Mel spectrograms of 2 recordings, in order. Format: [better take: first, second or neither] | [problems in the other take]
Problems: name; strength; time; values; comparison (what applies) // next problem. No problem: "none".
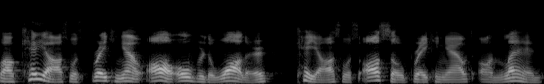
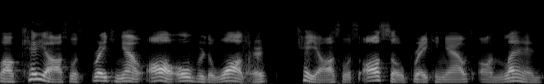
first | noise reduction (neural separator model SepFormer DNS4)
